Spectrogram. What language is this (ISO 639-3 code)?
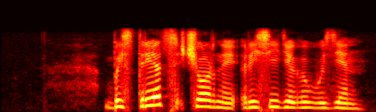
kaz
